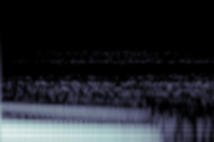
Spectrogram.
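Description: Deep cinematic boom from an animated logo sting. It is loud at first and fades over about a second and a half into a softer low rumble.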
